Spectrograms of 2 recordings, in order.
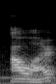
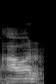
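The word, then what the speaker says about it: hour: এখানে এইচে দেখো আওয়ার, এখানে এই আওয়ার শব্দটা এইচের উচ্চারণ হয়ের মতো হয় নাই, অয়ের মতো হয়েছে, বা আওয়ার বা আয়ের মতো হয়েছে, যার কারণে আমরা এখানে কি বসাবো, আমরা আমাদের রুলস অনুযায়ী এন বসাবো।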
